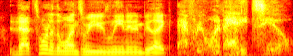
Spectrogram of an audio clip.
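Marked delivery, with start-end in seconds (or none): 1.8-2.9 a mock whisper into his ear; whispered mock insult. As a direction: lean in and breathe it at him. Leaning in to a stranger.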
